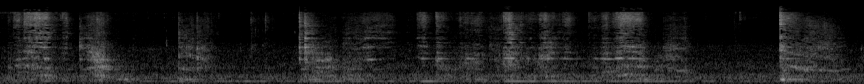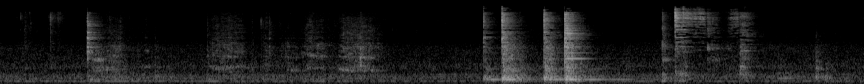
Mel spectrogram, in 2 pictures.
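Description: Steel ladle stirring curry gravy in a metal pot, scraping and clinking against the sides at an uneven pace. Several louder, sharper knocks of metal on metal come near the end.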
